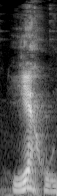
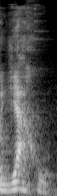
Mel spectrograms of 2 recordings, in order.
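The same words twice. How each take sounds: First: "Yehu" said with an "e" in the first syllable; slow, careful "ye" in "Yehu"; "Ye" pronunciation. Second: "Yahu" said with an open "a" first; slow, careful "ya" in "Yahu"; rejected "Ya" pronunciation. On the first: Teacher giving the correct reading, careful "Ye" sound. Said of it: "por tanto es Ye". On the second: Teacher naming the reading to reject, careful "Ya" sound. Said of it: "Yehu, no Yahu". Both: Shown as a demonstration.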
